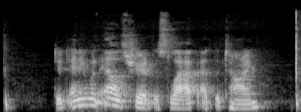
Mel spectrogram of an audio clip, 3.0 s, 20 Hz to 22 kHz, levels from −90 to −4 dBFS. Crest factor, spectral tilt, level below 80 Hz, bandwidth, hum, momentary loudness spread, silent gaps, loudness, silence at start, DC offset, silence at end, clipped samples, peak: 22 dB; -5 dB/octave; -62 dBFS; 15.5 kHz; none; 10 LU; none; -22 LUFS; 0.05 s; under 0.1%; 0 s; under 0.1%; 0 dBFS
